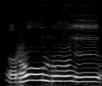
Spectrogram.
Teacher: Su ni tebal Ruhum. Ra baris depan juga tebal sebab dia baris depan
